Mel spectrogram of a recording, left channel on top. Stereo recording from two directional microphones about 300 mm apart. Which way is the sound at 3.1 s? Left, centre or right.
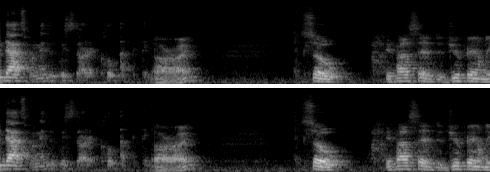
Centre.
